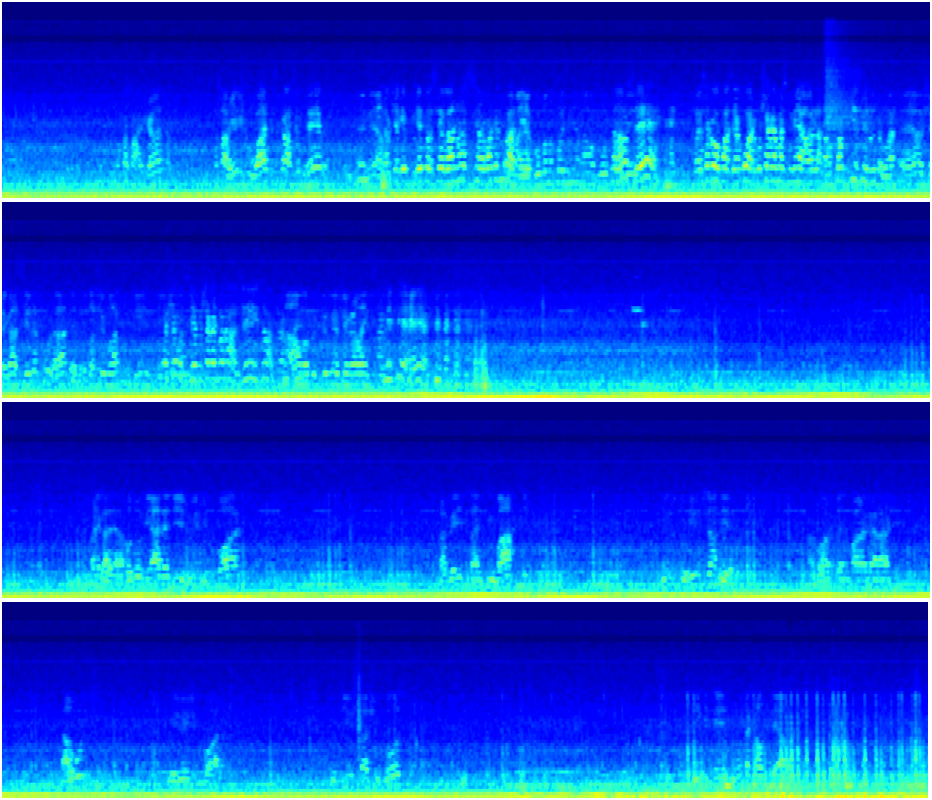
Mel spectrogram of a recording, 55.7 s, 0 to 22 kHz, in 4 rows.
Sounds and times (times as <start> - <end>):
Speech: 1.7 - 2.6, 3.2 - 20.5, 29.2 - 31.5, 34.4 - 35.9, 37.7 - 38.9, 39.9 - 41.5, 42.6 - 43.2, 44.2 - 45.2, 46.6 - 47.8, 52.1 - 53.7.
